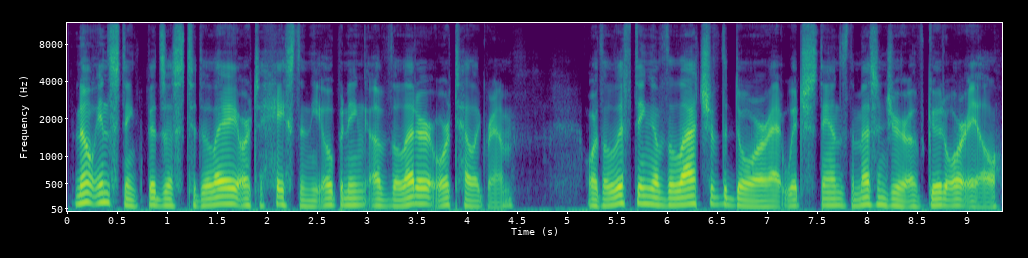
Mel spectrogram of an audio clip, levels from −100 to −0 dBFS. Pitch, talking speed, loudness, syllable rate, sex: 115 Hz, 220 wpm, -19 LUFS, 5.3 syllables/s, male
